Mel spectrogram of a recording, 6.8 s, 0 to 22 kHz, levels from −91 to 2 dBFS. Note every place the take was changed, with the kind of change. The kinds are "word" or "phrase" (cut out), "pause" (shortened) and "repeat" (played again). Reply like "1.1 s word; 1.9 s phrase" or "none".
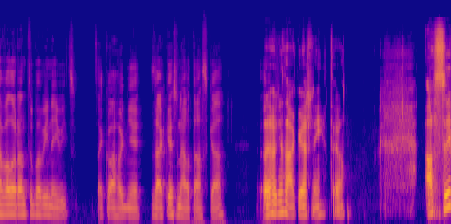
none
